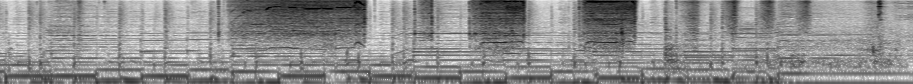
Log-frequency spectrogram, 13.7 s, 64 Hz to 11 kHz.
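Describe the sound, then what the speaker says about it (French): A power drill bores screw holes into a wooden board for a drying rack, running in several loud whining bursts with pauses between, alongside mechanical clatter and no talking. "avec 3 endroits où je vais faire des trous pour passer les vis"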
